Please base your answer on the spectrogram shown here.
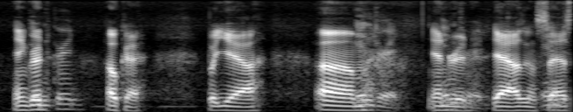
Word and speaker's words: Indrid: Ingrid. How do you say his name? Ingrid Cole. Ingrid. Ingrid. Ingrid. Okay, but yeah. Indrid.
